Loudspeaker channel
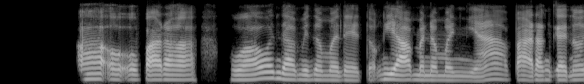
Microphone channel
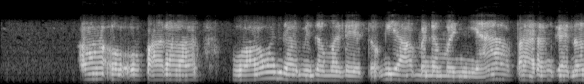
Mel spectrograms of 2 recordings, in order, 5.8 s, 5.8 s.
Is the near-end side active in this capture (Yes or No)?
No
